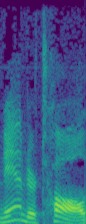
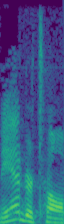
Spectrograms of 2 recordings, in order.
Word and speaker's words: Neanderthal: know the neander th neander tall the H is silent neander tall man is named after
